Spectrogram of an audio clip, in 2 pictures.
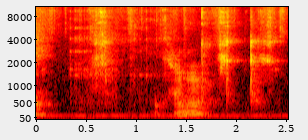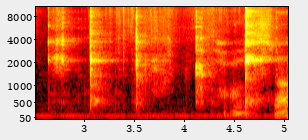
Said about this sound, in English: I'm going to pack it in. And you can use your spoon to kind of,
